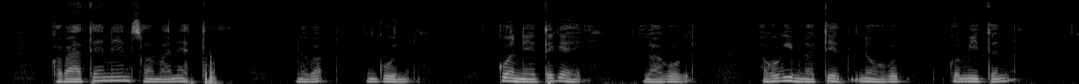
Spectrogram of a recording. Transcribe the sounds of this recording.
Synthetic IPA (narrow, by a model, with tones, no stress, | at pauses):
ko˨ba˨tɛ˦ne˦nsɔ˨ma˨ne˦t | ne˨bɔ˦ | i˦ŋku˦ne˨ | ko˦ne˨te˦kɛ˨j | la˨ko˦˨ke˨ | a˨ko˦ki˦mna˨te˦˨tne˨o˨ko˦ | ko˦mi˦te˦n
